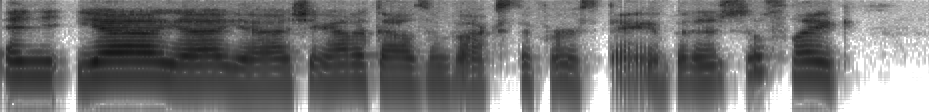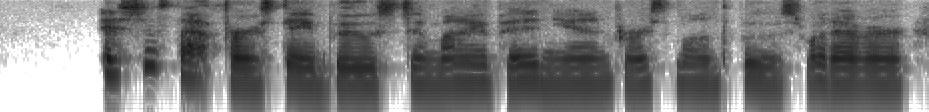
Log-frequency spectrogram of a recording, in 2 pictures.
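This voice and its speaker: A woman in her forties, congested and a little rough-voiced, chatting casually with her live chat and laughing often. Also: mid-range voice, fairly even intonation, measured pace, dark tone, no room sound. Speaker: livestream host.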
